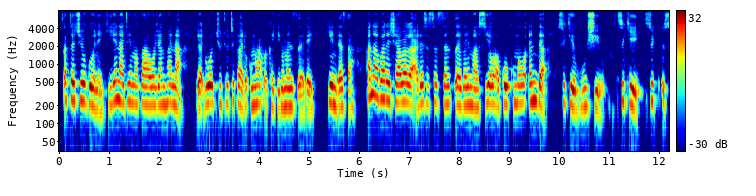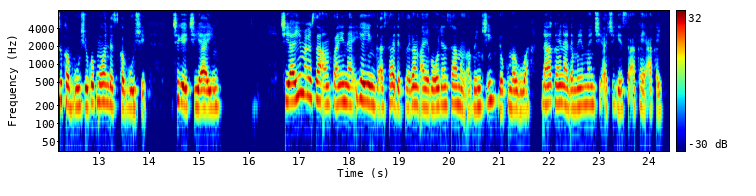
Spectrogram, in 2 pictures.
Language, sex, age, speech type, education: Hausa, female, 46-60, spontaneous, tertiary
